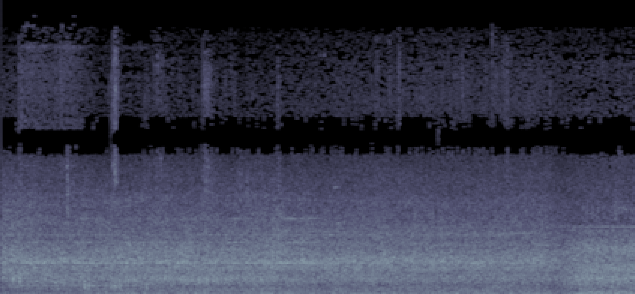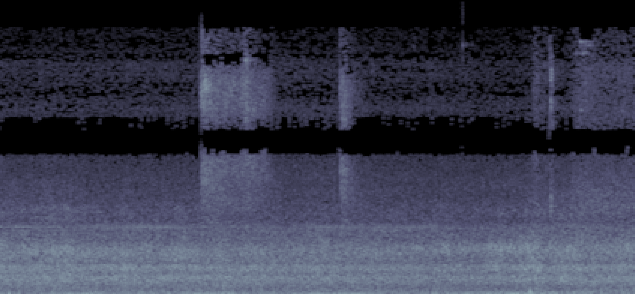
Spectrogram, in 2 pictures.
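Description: Amtrak Pacific Surfliner passenger train at the platform, giving a steady rumble as its cars roll slowly by. About seven and a half seconds in, the sound jumps to a louder, deeper steady rumble as the train stands.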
